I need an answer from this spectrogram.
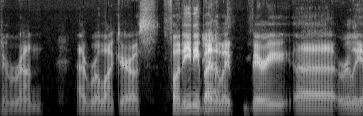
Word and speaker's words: Fognini: Joseph is asking, Stephen, can you pronounce Fabio Fognini for us? I think I said Fognini for the first couple of years of reporting, and everyone was roasting me for it, because no, it's Fognini.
